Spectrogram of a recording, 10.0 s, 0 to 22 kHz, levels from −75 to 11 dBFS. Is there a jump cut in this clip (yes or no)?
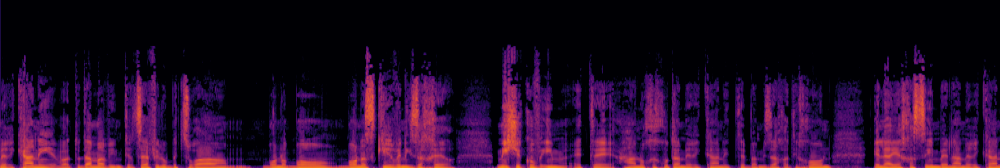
no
